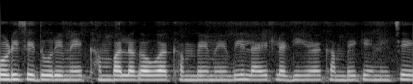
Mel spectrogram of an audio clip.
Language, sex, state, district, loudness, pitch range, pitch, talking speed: Hindi, female, Uttar Pradesh, Muzaffarnagar, -17 LUFS, 205-215 Hz, 210 Hz, 275 wpm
